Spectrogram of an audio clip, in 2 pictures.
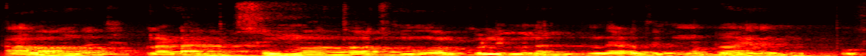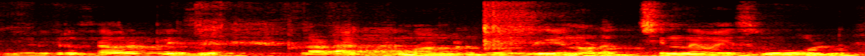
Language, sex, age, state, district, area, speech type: Tamil, male, 18-30, Tamil Nadu, Cuddalore, rural, spontaneous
